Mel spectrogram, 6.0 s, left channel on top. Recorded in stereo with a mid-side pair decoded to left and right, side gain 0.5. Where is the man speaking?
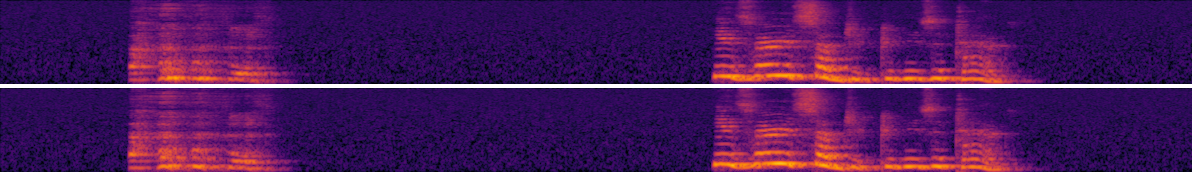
15° right, 0.7 m.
